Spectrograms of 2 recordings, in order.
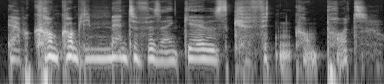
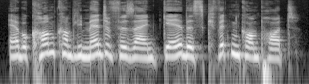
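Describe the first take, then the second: First: It is said in a contemptuous tone. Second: It is said in an angry tone.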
